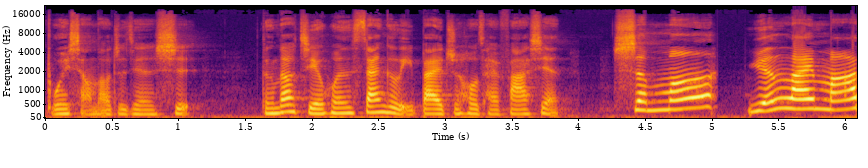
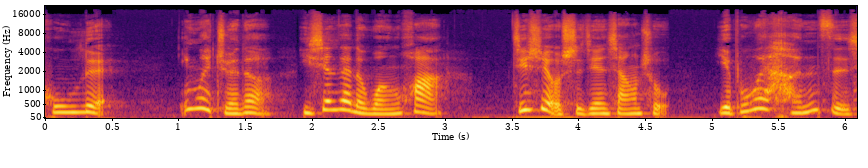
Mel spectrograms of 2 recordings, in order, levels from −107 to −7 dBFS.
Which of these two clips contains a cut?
second; 2 cuts; at 1.9 s, 3.3 s

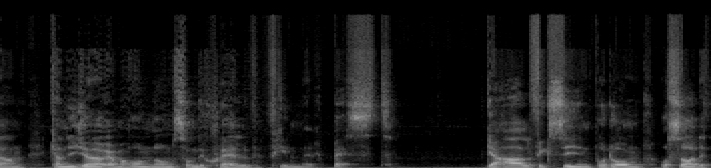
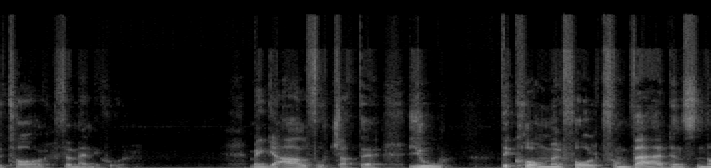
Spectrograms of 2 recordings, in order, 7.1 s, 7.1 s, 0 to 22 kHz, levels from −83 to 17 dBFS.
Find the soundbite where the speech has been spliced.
first; 1 cut; at 4.8 s

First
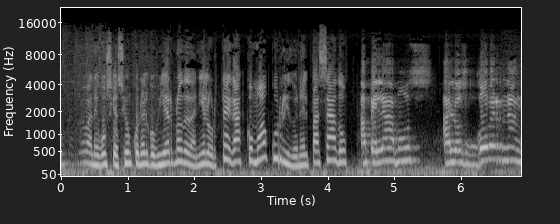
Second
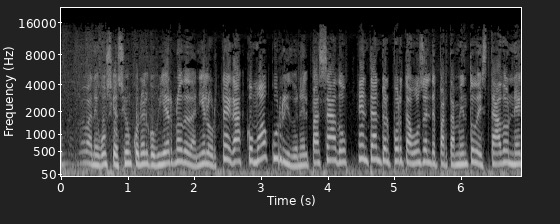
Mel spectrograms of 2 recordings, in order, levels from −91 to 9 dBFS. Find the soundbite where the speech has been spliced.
first; 1 cut; at 4.4 s

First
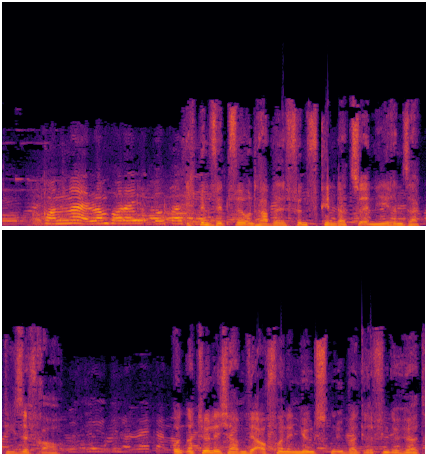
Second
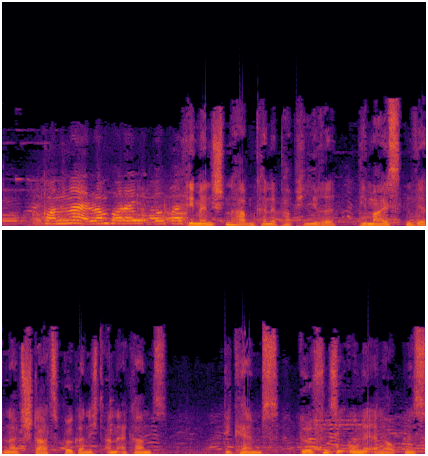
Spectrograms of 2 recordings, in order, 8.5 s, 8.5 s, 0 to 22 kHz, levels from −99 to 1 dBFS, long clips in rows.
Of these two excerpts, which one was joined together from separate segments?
second; 1 cut; at 1.8 s

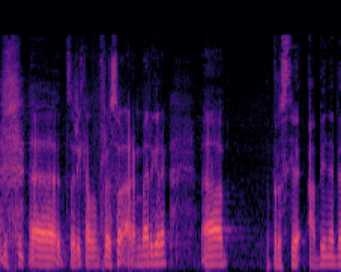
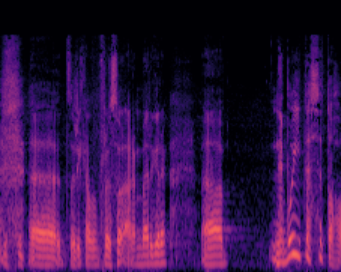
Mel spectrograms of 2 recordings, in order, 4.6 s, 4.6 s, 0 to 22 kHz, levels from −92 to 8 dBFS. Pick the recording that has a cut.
first; 1 cut; at 3.6 s

